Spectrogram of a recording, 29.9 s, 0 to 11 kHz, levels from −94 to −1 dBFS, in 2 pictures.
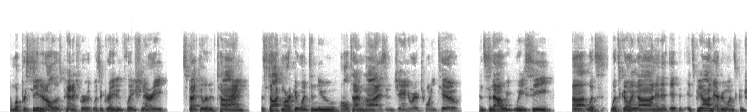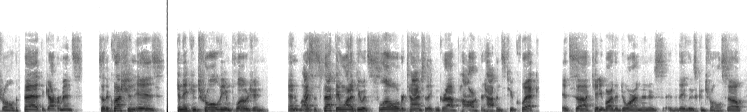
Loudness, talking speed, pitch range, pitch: -20 LUFS, 180 wpm, 120-140 Hz, 130 Hz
